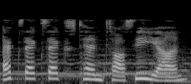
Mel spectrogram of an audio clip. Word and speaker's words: XXXTentacion: the 20 year old rapper who pronounced his stage name xxx 10th asean had visited a bank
